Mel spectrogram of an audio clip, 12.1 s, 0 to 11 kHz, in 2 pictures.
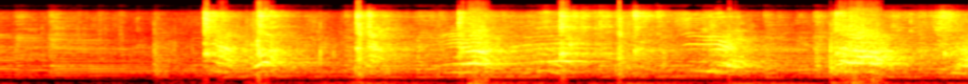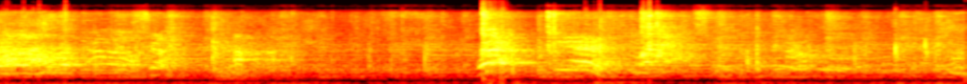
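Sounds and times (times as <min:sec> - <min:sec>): people shouting and crying out: 0:01.2 - 0:08.0, 0:09.0 - 0:12.0.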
